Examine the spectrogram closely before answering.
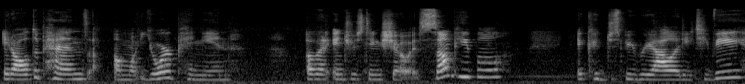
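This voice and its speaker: A woman speaks at a high pitch and a moderate pace with lively intonation. She leaves long, frequent pauses, and noticeable background noise is present. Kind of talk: casual talk to camera. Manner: stuttering, hesitant.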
